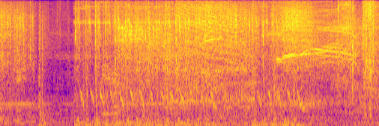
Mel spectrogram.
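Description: Energy weapon shots fire in quick bursts.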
